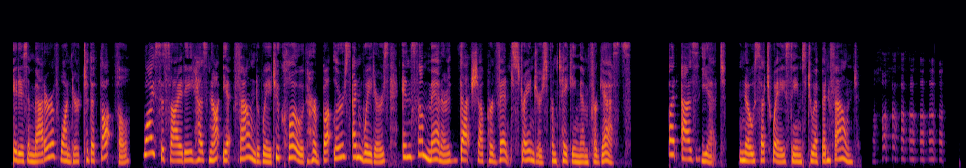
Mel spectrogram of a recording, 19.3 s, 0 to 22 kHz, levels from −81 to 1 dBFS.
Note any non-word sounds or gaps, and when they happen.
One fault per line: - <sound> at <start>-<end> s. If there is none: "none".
- laugh at 17.4-19.0 s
